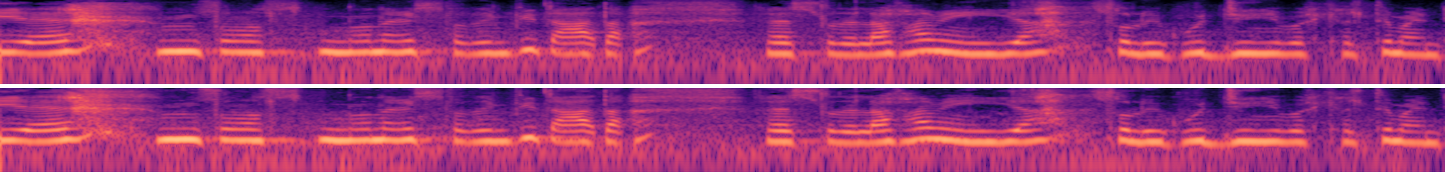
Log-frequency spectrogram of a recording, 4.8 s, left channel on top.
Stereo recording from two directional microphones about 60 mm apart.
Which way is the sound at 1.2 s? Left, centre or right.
Right.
